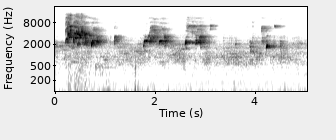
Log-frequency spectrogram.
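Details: Lovebird ngekek used to encourage novice lovebirds to vocalise: a loud raspy burst, then repeated short, scratchy chirps roughly three or four per second, tapering to softer squeaks.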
